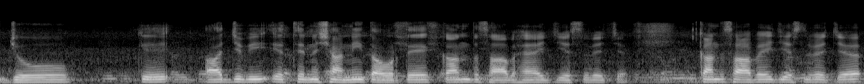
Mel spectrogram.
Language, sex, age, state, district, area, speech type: Punjabi, male, 30-45, Punjab, Gurdaspur, rural, spontaneous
